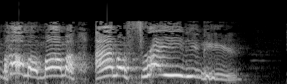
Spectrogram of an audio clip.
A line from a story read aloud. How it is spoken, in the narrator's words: he cried out again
